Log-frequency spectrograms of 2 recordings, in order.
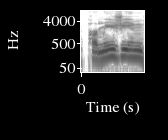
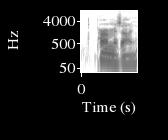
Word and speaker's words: Parmesan: I've just put the Parmesian cheese. Parmesan cheese. I know. I just like to mispronounce things cuz I think it's funny.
